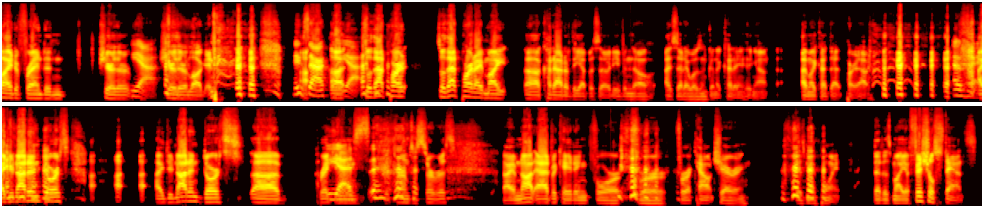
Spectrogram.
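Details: Adult man who stutters; stuttering.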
